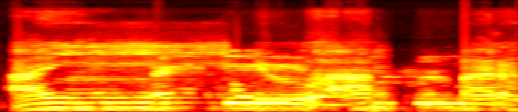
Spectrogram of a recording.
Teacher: Kemudian ada mim bertasydid, jadi ditahan juga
